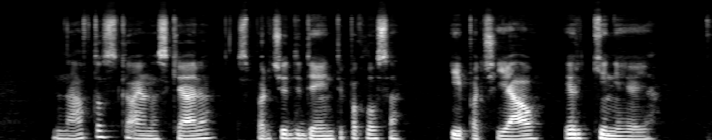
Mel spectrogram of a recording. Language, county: Lithuanian, Klaipėda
